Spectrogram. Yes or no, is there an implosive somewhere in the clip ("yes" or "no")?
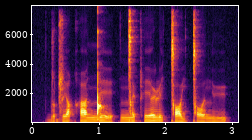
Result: no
